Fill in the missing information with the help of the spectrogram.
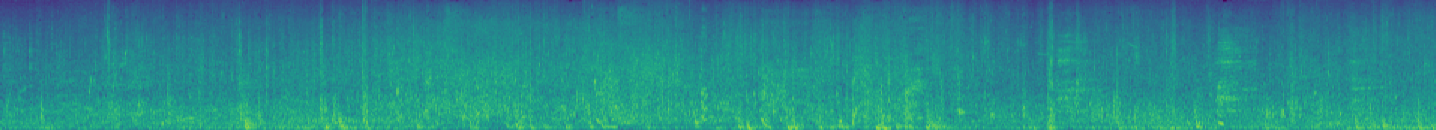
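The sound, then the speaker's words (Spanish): A small rowing boat moves through water as people set out to go fishing, with steady splashing and sloshing, continuous and fairly loud, with occasional sharper plunges as oars dip in. “No puedes subirte a mi barca.”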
